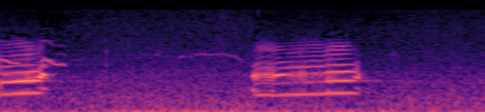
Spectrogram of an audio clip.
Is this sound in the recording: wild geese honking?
yes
